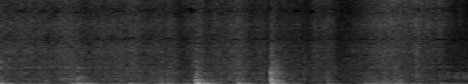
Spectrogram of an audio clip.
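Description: A hand rummaging through crinkly shredded paper filling inside a cardboard box, rustling, with two short light knocks about a second in.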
